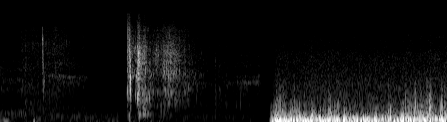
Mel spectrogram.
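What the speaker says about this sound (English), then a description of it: "This wind was blowing that way right into the ramp, and when I get out here, now it's blowing this way right into the cove." Strong wind gusts buffet the microphone outdoors at a lake while kayak bass fishing in March, quieter gusts first, then a loud, continuous roaring blast for the last couple of seconds.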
